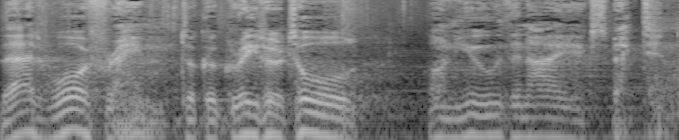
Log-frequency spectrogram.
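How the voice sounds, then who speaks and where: A calm, fairly low-pitched put-on character voice from a man, fairly slow, over clear background noise. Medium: video game. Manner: calm, measured.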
